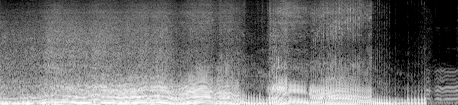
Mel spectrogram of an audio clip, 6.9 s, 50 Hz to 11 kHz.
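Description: A motorcycle fitted with a 428 chain and 57x13 sprocket accelerates hard in second gear, its loud, close engine note rising and wavering steadily before cutting off abruptly near the end.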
